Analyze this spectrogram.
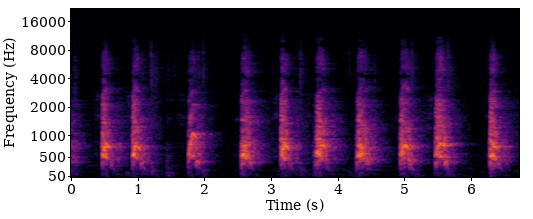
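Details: Barking female dog objecting to her owner's attempt to brush her; about ten loud, evenly strong barks, roughly one every half second to second, clean indoor recording.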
